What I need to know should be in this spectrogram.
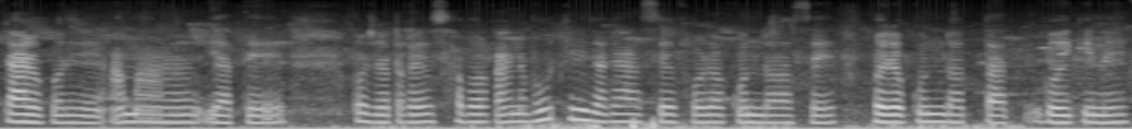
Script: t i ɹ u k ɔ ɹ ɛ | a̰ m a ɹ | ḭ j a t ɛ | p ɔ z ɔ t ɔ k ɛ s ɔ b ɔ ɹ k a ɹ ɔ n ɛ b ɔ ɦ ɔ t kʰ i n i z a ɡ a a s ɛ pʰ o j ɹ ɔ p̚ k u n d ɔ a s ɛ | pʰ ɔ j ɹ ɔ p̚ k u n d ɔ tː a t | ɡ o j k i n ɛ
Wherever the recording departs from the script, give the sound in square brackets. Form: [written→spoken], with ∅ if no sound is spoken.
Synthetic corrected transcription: t [i→a] ɹ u [k→p] ɔ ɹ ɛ | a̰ m a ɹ | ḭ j a t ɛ | p ɔ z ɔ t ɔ k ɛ s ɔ b ɔ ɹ k a ɹ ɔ n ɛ b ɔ ɦ [ɔ→u] t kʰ i n i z a ɡ a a s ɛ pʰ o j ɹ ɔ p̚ k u n d ɔ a s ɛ | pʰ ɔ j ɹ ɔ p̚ k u n d ɔ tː a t | ɡ o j k i n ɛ

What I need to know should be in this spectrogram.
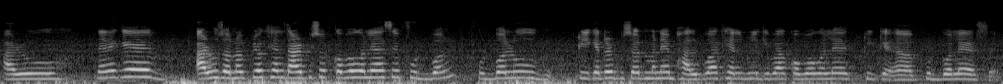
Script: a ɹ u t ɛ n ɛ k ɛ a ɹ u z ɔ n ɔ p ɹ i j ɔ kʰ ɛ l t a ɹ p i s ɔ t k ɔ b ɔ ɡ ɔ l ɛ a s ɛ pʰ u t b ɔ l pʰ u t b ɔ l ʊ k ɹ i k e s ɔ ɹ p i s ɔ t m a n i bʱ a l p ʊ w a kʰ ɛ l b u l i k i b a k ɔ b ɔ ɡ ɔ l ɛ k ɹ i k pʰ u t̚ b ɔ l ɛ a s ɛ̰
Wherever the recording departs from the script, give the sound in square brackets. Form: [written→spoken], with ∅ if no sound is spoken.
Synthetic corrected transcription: a ɹ u t ɛ n ɛ k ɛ a ɹ u z ɔ n ɔ p ɹ i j ɔ kʰ ɛ l t a ɹ p i s ɔ t k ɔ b ɔ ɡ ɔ l ɛ a s ɛ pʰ u t b ɔ l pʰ u t b ɔ l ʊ k ɹ i k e [s→t] ɔ ɹ p i s ɔ t m a n [i→ɛ] bʱ a l p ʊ w a kʰ ɛ l b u l i k i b a k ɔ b ɔ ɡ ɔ l ɛ k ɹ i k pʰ u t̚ b ɔ l ɛ a s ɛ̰

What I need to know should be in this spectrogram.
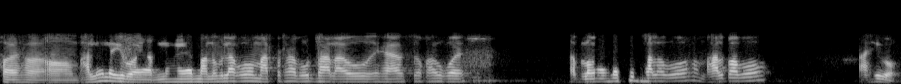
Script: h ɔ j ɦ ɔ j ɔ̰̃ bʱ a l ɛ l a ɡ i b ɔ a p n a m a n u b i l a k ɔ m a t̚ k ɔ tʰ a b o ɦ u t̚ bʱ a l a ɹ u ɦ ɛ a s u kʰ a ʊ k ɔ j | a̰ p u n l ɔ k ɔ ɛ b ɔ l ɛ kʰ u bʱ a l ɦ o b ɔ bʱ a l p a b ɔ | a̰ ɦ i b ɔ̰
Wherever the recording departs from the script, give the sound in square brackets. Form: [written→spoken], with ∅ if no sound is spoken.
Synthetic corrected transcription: h ɔ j ɦ ɔ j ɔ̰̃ bʱ a l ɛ l a ɡ i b ɔ a p n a m a n u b i l a k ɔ m a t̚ k ɔ tʰ a b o ɦ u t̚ bʱ a l a ɹ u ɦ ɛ a s [u→ɔ] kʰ a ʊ k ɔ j | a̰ p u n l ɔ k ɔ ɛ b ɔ l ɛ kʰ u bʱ a l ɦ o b ɔ bʱ a l p a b ɔ | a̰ ɦ i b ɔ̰

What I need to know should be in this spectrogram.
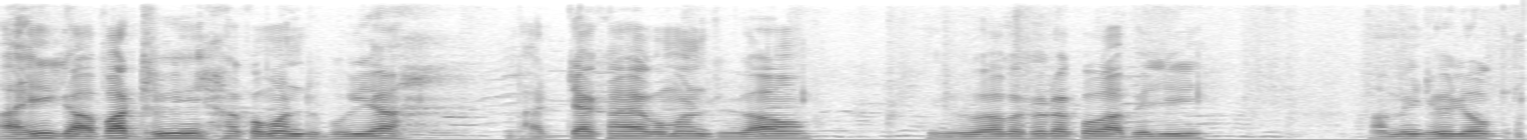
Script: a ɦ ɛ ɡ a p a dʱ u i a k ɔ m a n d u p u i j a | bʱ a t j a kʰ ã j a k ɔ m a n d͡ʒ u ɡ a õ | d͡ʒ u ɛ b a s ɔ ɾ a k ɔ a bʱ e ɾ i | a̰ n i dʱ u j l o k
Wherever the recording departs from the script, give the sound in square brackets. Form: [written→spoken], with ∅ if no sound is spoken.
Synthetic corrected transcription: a ɦ [ɛ→i] ɡ a p a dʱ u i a k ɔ m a n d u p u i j a | bʱ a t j a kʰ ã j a k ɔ m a n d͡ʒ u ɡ a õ | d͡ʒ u [ɛ→a] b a s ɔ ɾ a k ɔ a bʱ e [ɾ→l] i | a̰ [n→m] i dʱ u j l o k

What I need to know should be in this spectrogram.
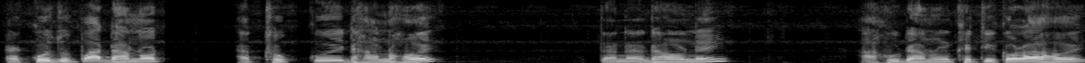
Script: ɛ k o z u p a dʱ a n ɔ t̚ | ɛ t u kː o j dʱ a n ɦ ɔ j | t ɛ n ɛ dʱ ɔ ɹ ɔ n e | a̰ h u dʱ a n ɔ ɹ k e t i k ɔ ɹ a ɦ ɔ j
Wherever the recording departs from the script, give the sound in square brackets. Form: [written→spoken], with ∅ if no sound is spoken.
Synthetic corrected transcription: ɛ k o z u p a dʱ a n ɔ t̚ | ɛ [t→tʰ] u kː o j dʱ a n ɦ ɔ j | t ɛ n ɛ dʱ ɔ ɹ ɔ n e | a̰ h u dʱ a n ɔ ɹ [k→kʰ] e t i k ɔ ɹ a ɦ ɔ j

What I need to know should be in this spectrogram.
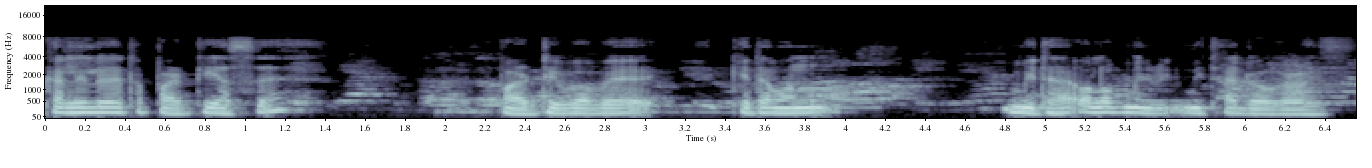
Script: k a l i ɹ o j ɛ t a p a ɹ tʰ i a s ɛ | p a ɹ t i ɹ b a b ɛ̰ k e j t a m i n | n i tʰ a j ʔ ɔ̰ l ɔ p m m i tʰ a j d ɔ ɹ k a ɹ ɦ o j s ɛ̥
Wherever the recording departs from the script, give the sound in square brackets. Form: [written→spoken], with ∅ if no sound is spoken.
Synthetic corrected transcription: k a l i [ɹ→l] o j ɛ t a p a ɹ [tʰ→t] i a s ɛ | p a ɹ t i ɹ b a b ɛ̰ k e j t a m [i→a] n | [n→m] i tʰ a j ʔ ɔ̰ l ɔ p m m i tʰ a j d ɔ ɹ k a ɹ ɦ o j s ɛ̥

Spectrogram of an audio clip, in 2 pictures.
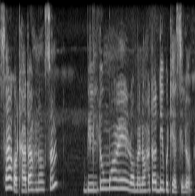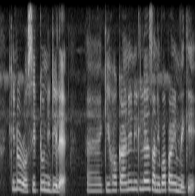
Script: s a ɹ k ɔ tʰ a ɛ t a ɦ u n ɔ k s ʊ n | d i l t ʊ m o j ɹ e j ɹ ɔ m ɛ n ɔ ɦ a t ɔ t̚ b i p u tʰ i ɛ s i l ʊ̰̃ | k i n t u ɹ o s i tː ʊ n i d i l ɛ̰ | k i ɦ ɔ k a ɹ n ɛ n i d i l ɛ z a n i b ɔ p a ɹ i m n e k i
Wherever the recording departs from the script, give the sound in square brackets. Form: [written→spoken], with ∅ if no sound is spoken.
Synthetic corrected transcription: s a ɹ k ɔ tʰ a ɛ t a ɦ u n ɔ k s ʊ n | [d→b] i l t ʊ m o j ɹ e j ɹ ɔ m ɛ n ɔ ɦ a t ɔ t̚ [b→d] i p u tʰ i [ɛ→a] s i l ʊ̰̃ | k i n t u ɹ o s i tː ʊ n i d i l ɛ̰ | k i ɦ ɔ k a ɹ n ɛ n i d i l ɛ z a n i b ɔ p a ɹ i m n e k i

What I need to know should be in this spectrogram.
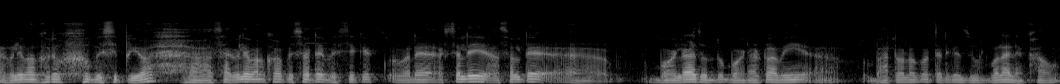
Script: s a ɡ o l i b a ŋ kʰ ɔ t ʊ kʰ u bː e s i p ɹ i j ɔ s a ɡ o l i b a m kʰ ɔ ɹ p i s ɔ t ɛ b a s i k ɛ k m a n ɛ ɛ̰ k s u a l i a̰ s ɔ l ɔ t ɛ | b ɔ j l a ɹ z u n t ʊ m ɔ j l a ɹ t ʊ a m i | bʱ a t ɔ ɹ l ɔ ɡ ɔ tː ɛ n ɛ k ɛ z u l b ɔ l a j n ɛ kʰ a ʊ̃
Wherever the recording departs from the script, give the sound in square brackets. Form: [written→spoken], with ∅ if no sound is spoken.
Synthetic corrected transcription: s a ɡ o l i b a ŋ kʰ ɔ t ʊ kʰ u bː e s i p ɹ i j ɔ s a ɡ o l i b a [m→ŋ] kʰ ɔ ɹ p i s ɔ t ɛ b [a→e] s i k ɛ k m a n ɛ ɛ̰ k s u a l i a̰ s ɔ l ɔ t ɛ | b ɔ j l a ɹ z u n t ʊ [m→b] ɔ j l a ɹ t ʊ a m i | bʱ a t ɔ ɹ l ɔ ɡ ɔ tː ɛ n ɛ k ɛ z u l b ɔ l a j n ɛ kʰ a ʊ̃

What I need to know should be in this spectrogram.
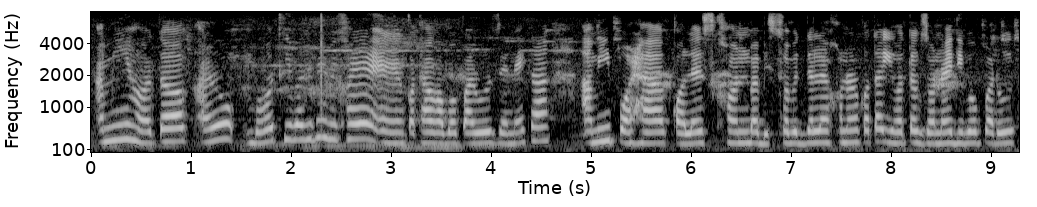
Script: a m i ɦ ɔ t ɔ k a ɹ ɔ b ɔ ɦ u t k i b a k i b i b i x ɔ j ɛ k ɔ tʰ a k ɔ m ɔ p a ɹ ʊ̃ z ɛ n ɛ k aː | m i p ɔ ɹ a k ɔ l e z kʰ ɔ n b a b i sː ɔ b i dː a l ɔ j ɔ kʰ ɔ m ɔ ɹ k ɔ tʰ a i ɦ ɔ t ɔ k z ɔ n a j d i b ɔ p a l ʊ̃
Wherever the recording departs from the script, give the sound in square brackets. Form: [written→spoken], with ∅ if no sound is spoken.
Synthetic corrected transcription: a m i ɦ ɔ t ɔ k a ɹ [ɔ→u] b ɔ ɦ u t k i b a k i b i b i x ɔ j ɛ k ɔ tʰ a k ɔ [m→b] ɔ p a ɹ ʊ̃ z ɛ n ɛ k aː | m i p ɔ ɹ a k ɔ l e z kʰ ɔ n b a b i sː ɔ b i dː a l ɔ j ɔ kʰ ɔ [m→n] ɔ ɹ k ɔ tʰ a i ɦ ɔ t ɔ k z ɔ n a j d i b ɔ p a [l→ɹ] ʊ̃

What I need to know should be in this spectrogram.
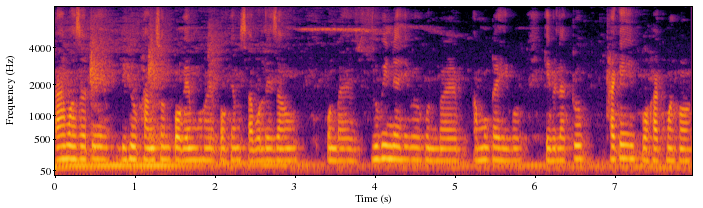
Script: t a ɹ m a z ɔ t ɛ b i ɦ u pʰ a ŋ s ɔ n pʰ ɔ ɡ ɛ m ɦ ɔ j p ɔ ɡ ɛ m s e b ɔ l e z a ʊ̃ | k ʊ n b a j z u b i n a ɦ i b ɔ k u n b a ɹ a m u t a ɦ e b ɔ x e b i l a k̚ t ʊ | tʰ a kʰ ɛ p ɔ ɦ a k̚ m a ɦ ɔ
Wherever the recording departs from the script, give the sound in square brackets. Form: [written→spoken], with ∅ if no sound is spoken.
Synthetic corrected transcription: t a ɹ m a z ɔ t ɛ b i ɦ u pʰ a ŋ s ɔ n [pʰ→p] ɔ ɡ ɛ m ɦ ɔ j p ɔ ɡ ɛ m s [e→a] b ɔ l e z a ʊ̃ | k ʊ n b a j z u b i n a ɦ i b ɔ k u n b a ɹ a m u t a ɦ [e→i] b ɔ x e b i l a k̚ t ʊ | tʰ a [kʰ→k] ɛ p ɔ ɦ a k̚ m a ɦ ɔ

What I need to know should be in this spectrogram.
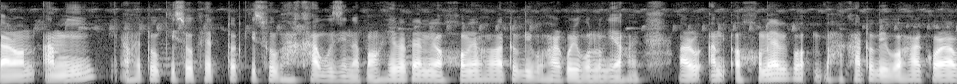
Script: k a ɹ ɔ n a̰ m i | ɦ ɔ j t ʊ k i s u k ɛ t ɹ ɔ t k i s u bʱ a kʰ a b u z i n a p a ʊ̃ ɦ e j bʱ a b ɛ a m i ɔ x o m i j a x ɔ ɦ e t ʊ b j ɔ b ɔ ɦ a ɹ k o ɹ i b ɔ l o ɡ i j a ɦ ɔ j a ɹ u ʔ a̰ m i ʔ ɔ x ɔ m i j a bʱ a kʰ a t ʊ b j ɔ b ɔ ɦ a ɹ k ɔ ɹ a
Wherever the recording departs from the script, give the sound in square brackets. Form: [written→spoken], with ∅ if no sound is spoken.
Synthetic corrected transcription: k a ɹ ɔ n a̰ m i | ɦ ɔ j t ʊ k i s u [k→kʰ] ɛ t ɹ ɔ t k i s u bʱ a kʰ a b u z i n a p a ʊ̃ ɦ e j bʱ a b ɛ a m i ɔ x [o→ɔ] m i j a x ɔ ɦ [e→a] t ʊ b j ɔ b ɔ ɦ a ɹ k o ɹ i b ɔ l o ɡ i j a ɦ ɔ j a ɹ u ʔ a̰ m i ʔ ɔ x ɔ m i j a bʱ a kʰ a t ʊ b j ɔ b ɔ ɦ a ɹ k ɔ ɹ a

